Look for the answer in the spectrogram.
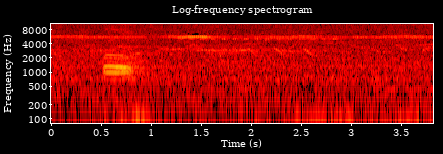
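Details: Keel-billed motmot in Honduras, at Rio Santiago, utters a single quick throaty croak early on, followed by quiet forest ambience with a persistent high insect hum.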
